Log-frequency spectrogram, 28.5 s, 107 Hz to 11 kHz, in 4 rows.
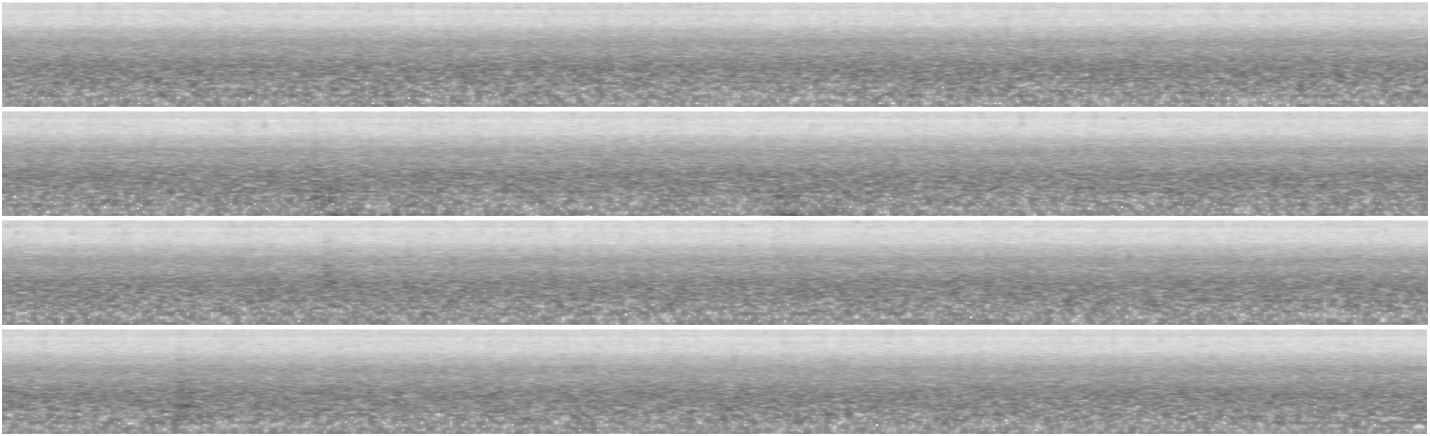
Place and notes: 瑞美村, Rueisuei Township - Stream
On the embankment, Stream, The sound of water
Zoom H2n MS+ XY
Rueisuei Township, 河堤便道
